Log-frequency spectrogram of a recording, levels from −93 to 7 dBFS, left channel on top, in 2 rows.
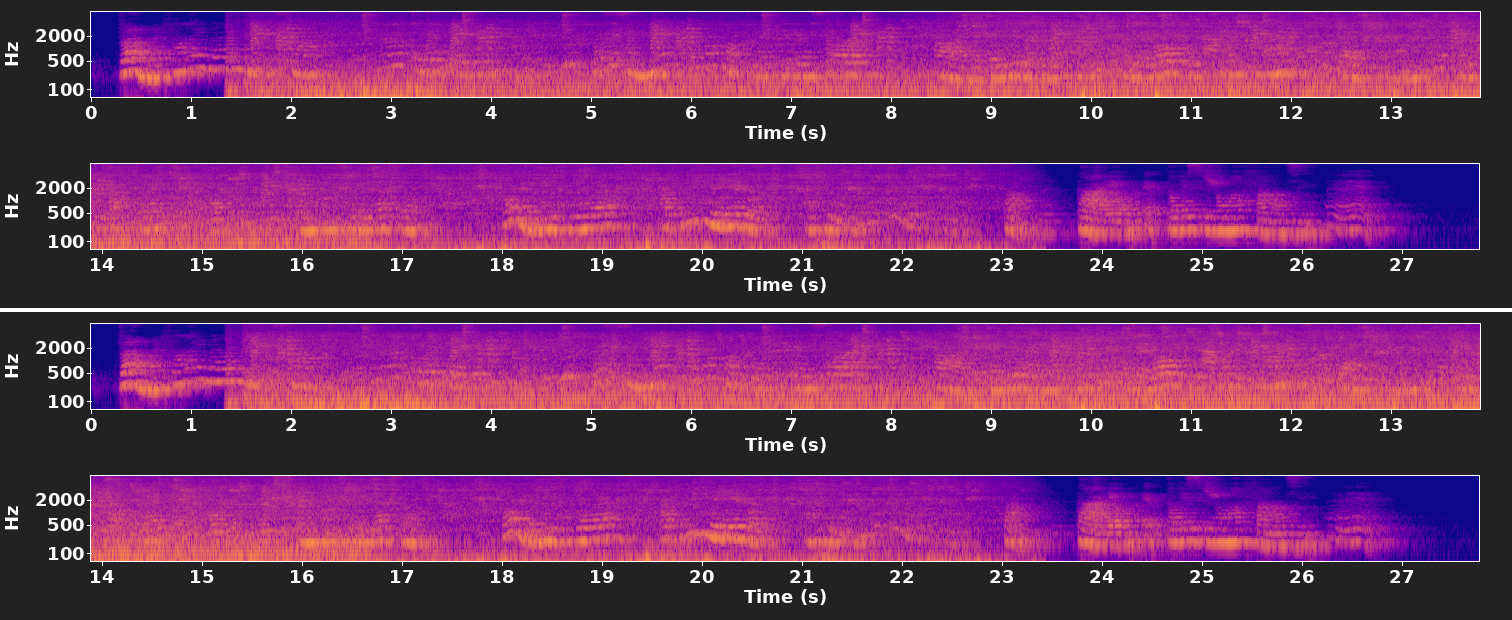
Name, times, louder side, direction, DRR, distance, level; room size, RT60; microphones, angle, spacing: voice 1, 0.3-2.5 2.9-4.0 5.0-7.7 8.4-14.6 15.0-15.6 15.9-17.2 18.0-20.7 21.0-21.6 23.0-23.3 23.7-26.1, equal, 35° right, -10 dB, 0.6 m, -35 dB
sound 1, 1.3-2.9 3.2-6.9 7.2-10.9 11.2-14.9 15.2-17.3, equal, 5° right, 0.9 m, -41 dB
sound 2, 1.5-16.7, right 2 dB, 80° right, 0.3 m, -33 dB
sound 3, 8.0-23.4, equal, 35° left, 1.0 m, -35 dB
voice 2, 21.2-22.8 23.3-23.6 26.2-26.7, left 1 dB, 80° left, 3 dB, 0.4 m, -46 dB
2.3 x 2.2 x 2.5 m, 0.96 s
head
